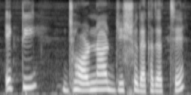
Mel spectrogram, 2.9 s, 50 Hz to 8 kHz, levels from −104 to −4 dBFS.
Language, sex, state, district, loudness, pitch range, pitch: Bengali, female, West Bengal, Cooch Behar, -16 LUFS, 215-260 Hz, 230 Hz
